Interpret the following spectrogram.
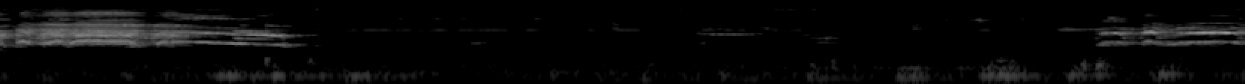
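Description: A rooster crowing: one crow that ends in a falling pitch about two seconds in, then a quiet spell, then another crow starting near the end.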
